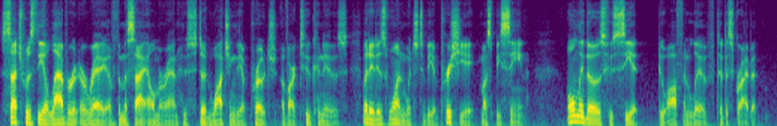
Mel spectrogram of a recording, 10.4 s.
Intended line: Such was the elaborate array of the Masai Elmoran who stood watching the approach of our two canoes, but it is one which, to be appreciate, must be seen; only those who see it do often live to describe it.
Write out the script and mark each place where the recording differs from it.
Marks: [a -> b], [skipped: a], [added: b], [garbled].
Such was the elaborate array of the Masai Elmoran who stood watching the approach of our two canoes, but it is one which, to be appreciate, must be seen; only those who see it do often live to describe it.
